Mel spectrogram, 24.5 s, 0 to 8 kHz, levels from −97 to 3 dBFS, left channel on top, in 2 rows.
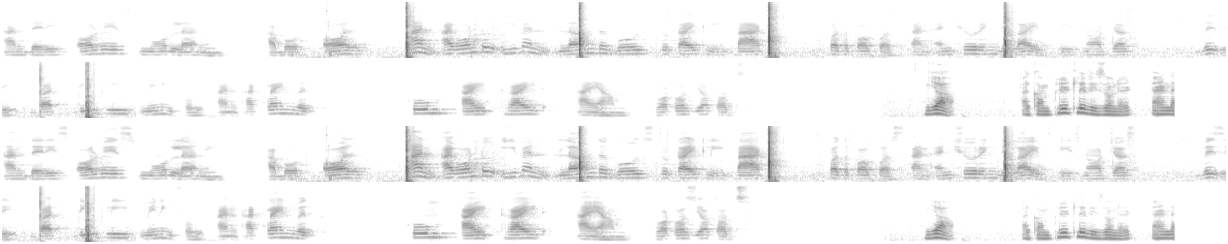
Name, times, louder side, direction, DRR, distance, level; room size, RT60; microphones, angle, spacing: voice 1, 0.0-2.2 2.7-3.7 4.1-7.7 8.3-11.4 11.9-15.4 16.3-17.7 18.0-18.5 18.8-19.7, right 4 dB, 70° right, 2.7 m, -65 dB
sound 1, 2.9-13.6, right 2 dB, 10° right, 0.4 m, -51 dB
voice 2, 22.4-24.0, left 2 dB, 50° left, 2.6 m, -56 dB
head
